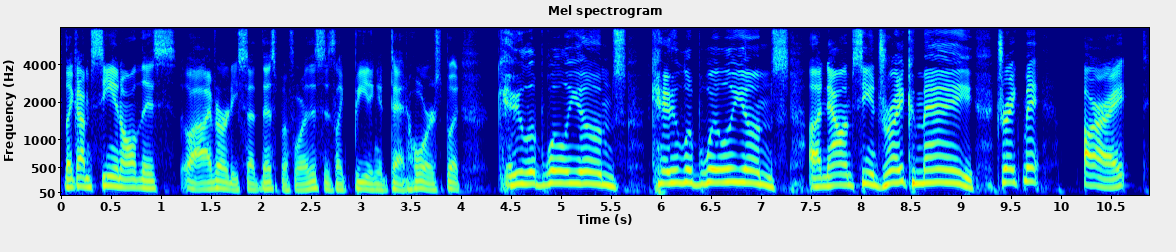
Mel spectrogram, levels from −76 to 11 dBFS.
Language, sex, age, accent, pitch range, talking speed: English, male, 20-39, American, 145-210 Hz, 195 wpm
